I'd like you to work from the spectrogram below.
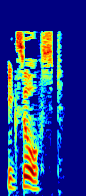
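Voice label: "exhaust" British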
